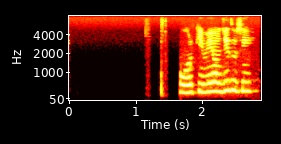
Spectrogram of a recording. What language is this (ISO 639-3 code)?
pan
